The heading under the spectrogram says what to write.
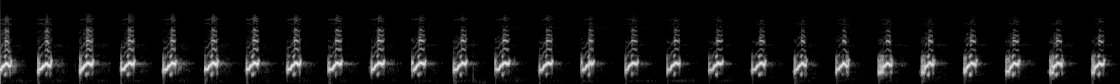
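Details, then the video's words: Long regular series of white-breasted waterhen calls used to attract waterhens: loud, nasal, upward-inflected notes repeated over twenty times at a steady pace of about two and a half per second. "WHITE BREASTED WATERHEN SOUND"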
